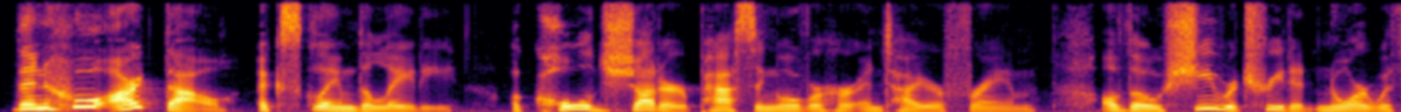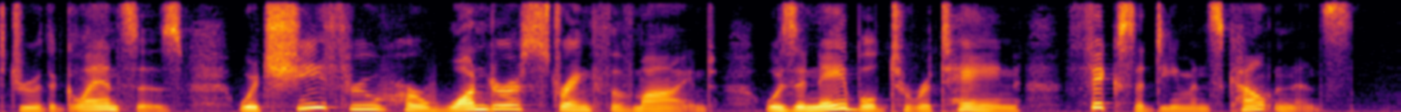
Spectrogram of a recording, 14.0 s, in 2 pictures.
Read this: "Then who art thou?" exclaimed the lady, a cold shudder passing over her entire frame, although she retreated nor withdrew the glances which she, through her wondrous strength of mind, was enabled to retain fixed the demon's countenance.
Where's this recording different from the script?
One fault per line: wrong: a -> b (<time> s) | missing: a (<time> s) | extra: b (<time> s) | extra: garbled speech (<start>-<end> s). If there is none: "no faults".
no faults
